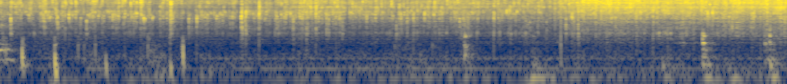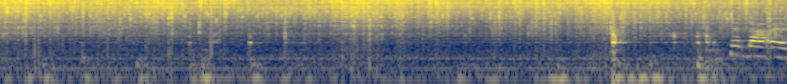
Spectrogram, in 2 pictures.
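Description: Sliced mushrooms sizzling in a non-stick frying pan, stirred with a wooden spoon that scrapes and knocks against the pan now and then. The sizzle grows louder about a third of the way in.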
